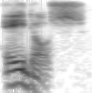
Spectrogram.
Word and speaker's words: eidos: The Greek term for ideas, ideia, spelled the same way, and the Greek term for form is eidos, E-I-D-O-S, eidos.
